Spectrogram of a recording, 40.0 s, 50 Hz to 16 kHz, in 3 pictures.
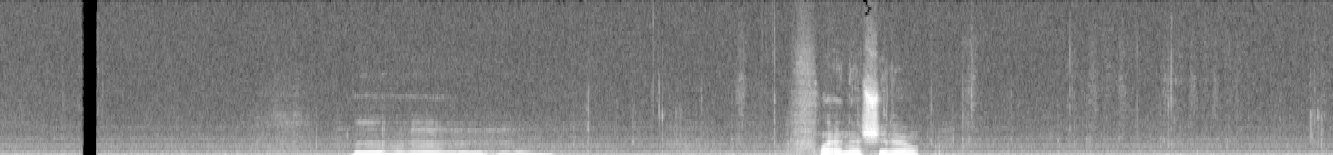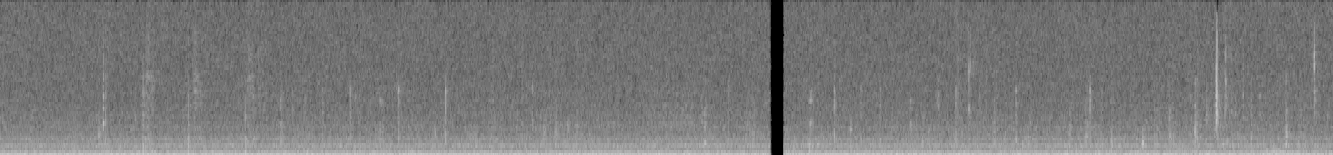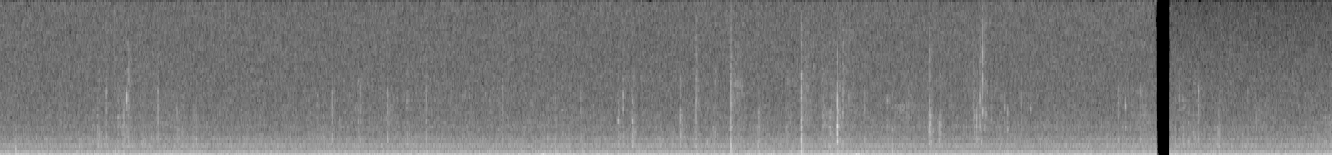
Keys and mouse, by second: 2.6-3.7 middle drag, 2.6 right click, 3.8 middle click, 6.7 f, 7.2-8.8 drag, 8.5 f, 9.1 f, 10.4 f, 13.0 KP_1, 14.2 f, 14.7-17.6 drag, 18.0 ctrl+s, 18.6 KP_1, 18.9 KP_3, 24.6 g, 24.8 f, 25.6 f, 26.1 f, 26.4-28.5 drag, 27.9 ctrl+z, 28.4 f, 29.1-30.9 drag, 32.0 f, 32.8 x, 33.4 f, 33.9-36.3 drag, 35.8 KP_1, 36.3 KP_3.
